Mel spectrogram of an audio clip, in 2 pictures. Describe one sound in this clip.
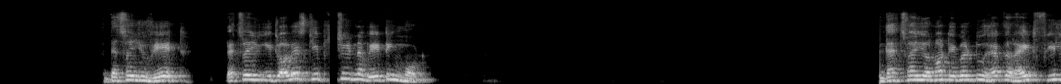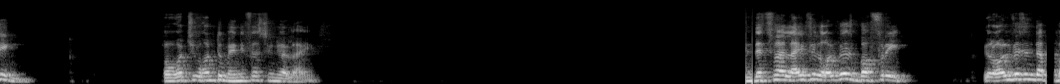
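A man speaks calmly and with animation into a microphone, heard as if over an online call.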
